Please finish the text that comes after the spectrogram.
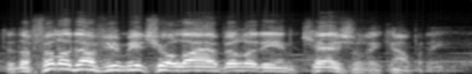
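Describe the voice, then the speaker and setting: A man's voice: a little high, very animated, rapid-fire. A dry, wisecracking insurance investigator narrates his own case in 1950s radio-drama style. His voice swings freely, with faint music underneath. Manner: wry, dry, hardboiled narration. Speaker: star of the radio serial.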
